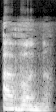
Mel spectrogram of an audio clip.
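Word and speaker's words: עָוֹן: en fait en hébreu l'iniquité c'est Avon en fait en hébreu l'injustice c'est avens ça se prononce presque pareil mais c'est pas tout à fait pareil c'est même très différent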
